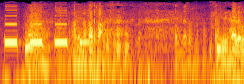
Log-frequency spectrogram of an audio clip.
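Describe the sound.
A phone-in call on a radio line cuts off with a few short, loud, evenly spaced beeps of a disconnect tone, after which people talk.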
